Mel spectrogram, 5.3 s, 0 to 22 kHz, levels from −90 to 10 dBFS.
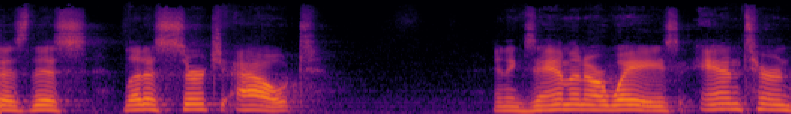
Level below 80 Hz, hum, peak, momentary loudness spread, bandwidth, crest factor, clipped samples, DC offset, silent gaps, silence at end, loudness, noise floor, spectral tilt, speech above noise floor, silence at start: -68 dBFS; none; -8 dBFS; 10 LU; 18 kHz; 18 dB; under 0.1%; under 0.1%; none; 0 s; -24 LUFS; -64 dBFS; -5.5 dB/octave; 40 dB; 0 s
